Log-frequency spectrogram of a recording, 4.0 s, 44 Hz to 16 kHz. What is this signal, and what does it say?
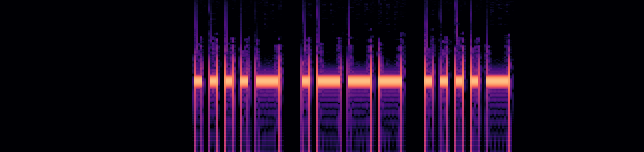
Morse code, heard as a keyed tone, about 25 wpm, 700 Hz. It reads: 4J4
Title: Three Challenging Letter-Number Combinations 25wpm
